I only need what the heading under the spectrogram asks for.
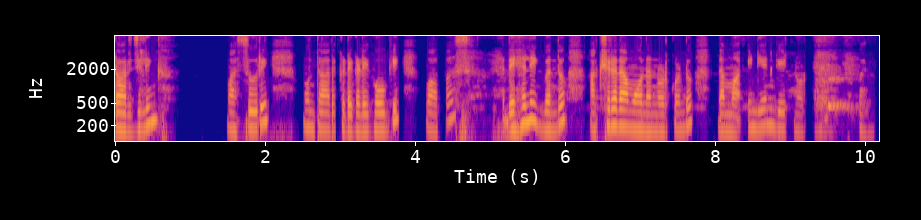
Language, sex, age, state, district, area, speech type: Kannada, female, 45-60, Karnataka, Chikkamagaluru, rural, spontaneous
